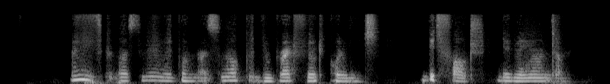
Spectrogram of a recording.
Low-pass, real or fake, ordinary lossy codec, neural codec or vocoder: 10.8 kHz; fake; none; codec, 44.1 kHz, 0.9 kbps, DAC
